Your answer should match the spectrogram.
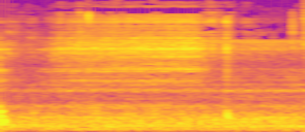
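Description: Faint breathy hiss of a person exhaling vapor after a draw on a disposable vape, then a single small click about a second and a half in.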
